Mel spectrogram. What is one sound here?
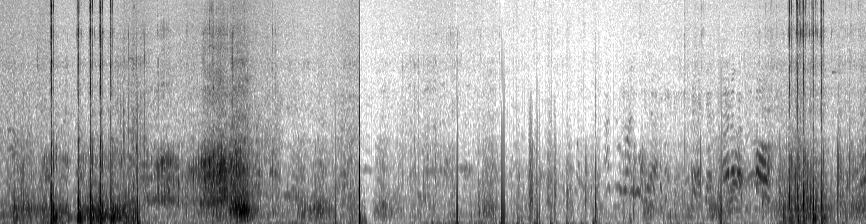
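A paintball marker fires rapid bursts of shots close by.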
